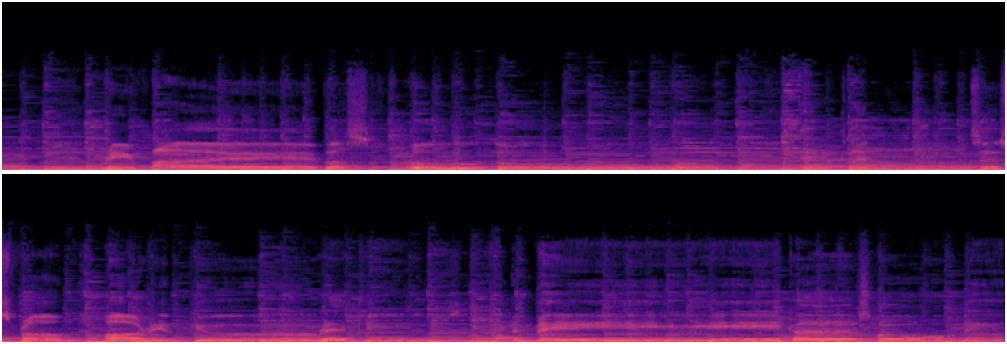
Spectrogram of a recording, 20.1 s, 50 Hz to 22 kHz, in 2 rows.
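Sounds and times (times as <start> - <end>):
strummed acoustic guitar: 0.0 - 20.0
man singing with vibrato: 0.8 - 20.0.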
